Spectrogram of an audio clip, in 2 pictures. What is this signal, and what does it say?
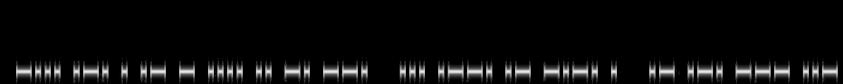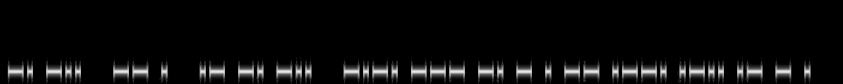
Morse code, heard as a keyed tone, about 25 wpm, 600 Hz. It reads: BREATHING SPACE AROUND ME AND CONTEMPLATE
